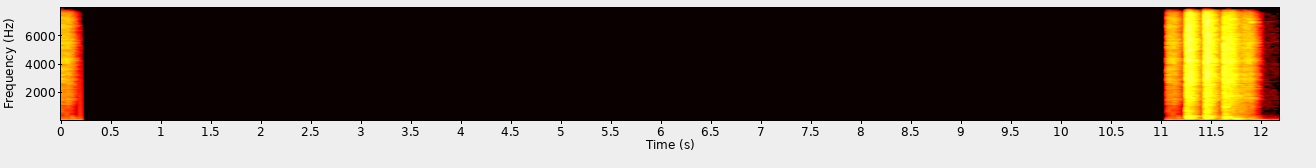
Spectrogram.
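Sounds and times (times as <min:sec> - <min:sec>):
drum roll and fills: 0:11.1 - 0:12.1.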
